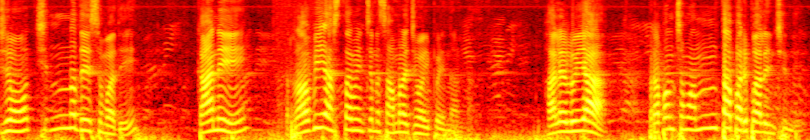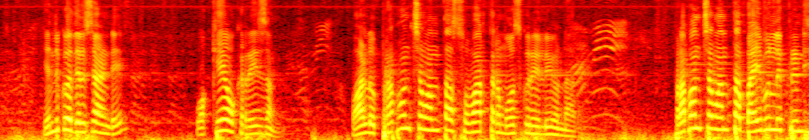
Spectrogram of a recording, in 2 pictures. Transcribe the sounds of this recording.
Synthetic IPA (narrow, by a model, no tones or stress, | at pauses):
d͡ʒɐmt͡ʃinːɐd̪ɛːʃɐmɐd̪i | kaːniːɾɐʋiɐst̪ʰɐʋiɲt͡ʃinɐsaːmɾaːd͡ʒjɐmɐjpoːjind̪ɐ̰ɳʈɐhɐle̞ːluːjaːpɾɐpɐɲt͡ʃɐmɐnt̪aːpɐɾipaːliɲt͡ʃind̪ie̞nd̪ukoːt̪̬elusaːɾɐɳɖi | oke̞ːɔkɐɾiːzɐn | ʋaːɭːupɾɐpɐɲt͡ʃɐmɐnt̪aːsuʋaːɾt̪ɐɾɐmoːsu̥kunielijunːa̰ːɾṵ | pɾɐpɐɲt͡ʃɐmɐnt̪aːbɐjbulnipɾiɳʈ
